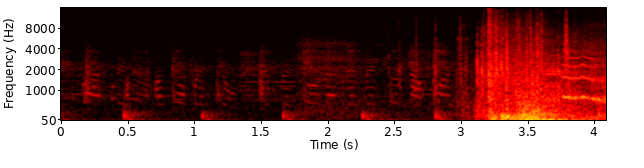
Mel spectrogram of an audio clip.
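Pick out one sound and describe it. A typewriter clacks with quick key strikes.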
